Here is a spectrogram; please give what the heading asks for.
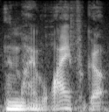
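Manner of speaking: ordinary talk, nothing marked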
